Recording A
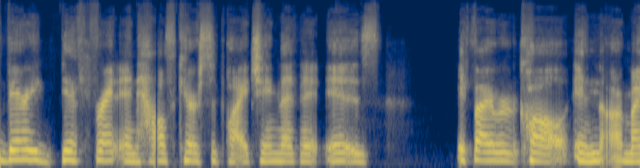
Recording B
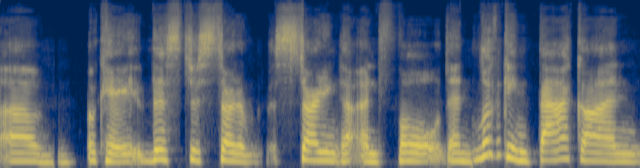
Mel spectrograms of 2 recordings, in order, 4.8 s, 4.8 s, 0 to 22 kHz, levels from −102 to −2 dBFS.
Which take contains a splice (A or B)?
B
